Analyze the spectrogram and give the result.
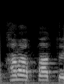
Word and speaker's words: カラッパ: このカラッパというやつもどういうふうなあの文字になるかというと、ローマ字で書きますと、 K-A-R-P-A ですね。 R の発音ですね。 K-A-R-R-P-A。カラッパ。ですから、カーラーパーじゃなくて、カーパーというふうに言うと、これは、あの、発音できます。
